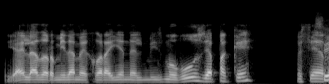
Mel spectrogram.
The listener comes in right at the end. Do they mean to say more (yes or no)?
yes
